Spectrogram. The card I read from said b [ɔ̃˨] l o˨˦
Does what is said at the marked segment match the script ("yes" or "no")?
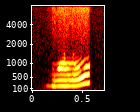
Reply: yes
